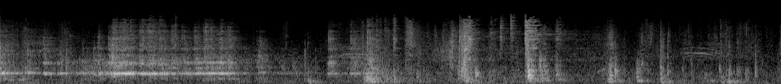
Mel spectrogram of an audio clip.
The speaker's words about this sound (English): Nearly there. Now, open the door. Yes, ma'am.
